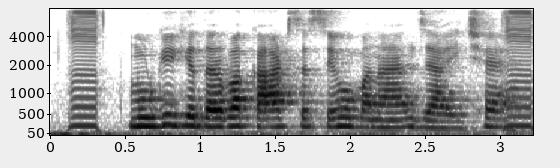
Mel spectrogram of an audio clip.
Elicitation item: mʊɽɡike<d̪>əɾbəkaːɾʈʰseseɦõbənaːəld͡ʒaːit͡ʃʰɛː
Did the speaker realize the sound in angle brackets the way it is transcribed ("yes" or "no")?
yes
